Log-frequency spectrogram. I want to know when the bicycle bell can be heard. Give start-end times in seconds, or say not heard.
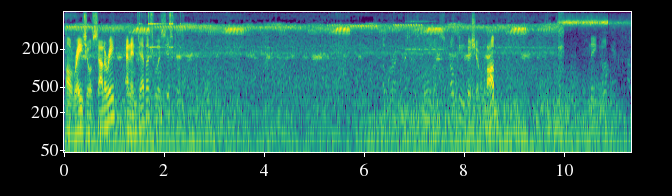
1.4-2.4, 6.1-7.7.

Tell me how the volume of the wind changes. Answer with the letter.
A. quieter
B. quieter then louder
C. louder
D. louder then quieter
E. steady
B.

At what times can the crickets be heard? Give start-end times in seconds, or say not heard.
0.0-11.3.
